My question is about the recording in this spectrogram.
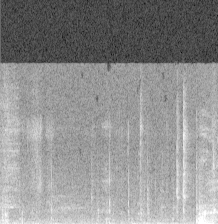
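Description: Near silence: room tone, with a few faint clicks in the second half and a slightly louder one at the very end.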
